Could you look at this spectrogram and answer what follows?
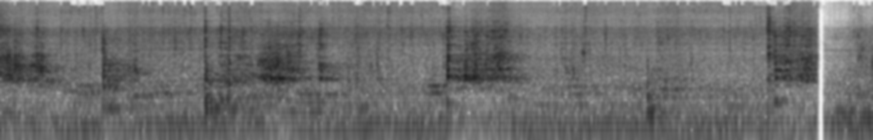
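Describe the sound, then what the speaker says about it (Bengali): Fish frying in a pan at home, a steady close sizzle broken by repeated spatula scrapes and turning clatter, moderately loud, with no one speaking, ending in a sudden cut. "মাছ ভাজি হয়ে যায়"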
